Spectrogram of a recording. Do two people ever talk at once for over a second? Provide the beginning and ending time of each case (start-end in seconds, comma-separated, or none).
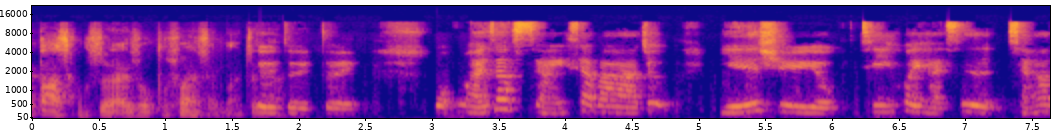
none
